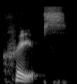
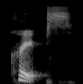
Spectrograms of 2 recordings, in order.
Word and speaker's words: crepes: can find them just for dessert notice this pronunciation Crepes Crepes Crepes and then French toast do you know this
